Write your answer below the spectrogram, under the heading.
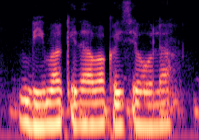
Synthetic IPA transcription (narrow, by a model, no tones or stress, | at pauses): biːmaɾked̪aːʋakɐiseɦoːlaː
